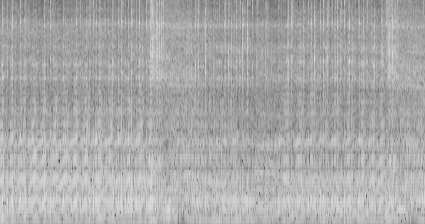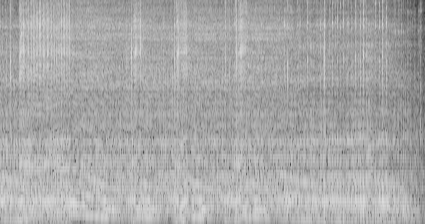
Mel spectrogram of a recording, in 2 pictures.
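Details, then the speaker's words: Homelite Super Mini two-stroke chainsaw in cold weather, no choke, manual decompressor used, extra fuel added: catches and revs up and down cleanly with crisp steady exhaust; runs perfectly, kill switch works. "This thing runs perfect."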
